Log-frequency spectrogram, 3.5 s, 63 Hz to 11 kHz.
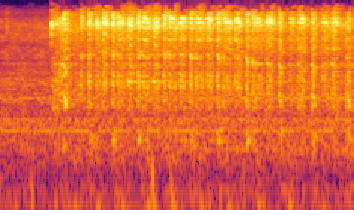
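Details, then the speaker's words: Honda Recon 250 ATV with an earlier no-spark fault fixed by swapping the ignition box, gas poured down the pipe: the starter turns the engine over sluggishly, about three beats a second with no firing; slow cranking from a weak battery. "Oh, battery weak. Let's see. Let's wait and let it charge a little bit."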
